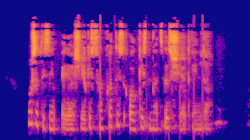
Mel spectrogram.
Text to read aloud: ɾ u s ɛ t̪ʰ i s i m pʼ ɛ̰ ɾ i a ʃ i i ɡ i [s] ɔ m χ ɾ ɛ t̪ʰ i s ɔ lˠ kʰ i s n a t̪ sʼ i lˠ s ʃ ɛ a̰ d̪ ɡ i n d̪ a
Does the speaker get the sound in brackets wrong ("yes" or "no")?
no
